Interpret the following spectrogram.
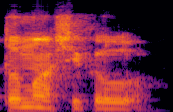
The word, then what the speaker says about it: Tomášikovo: That's the Tomášikovo.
